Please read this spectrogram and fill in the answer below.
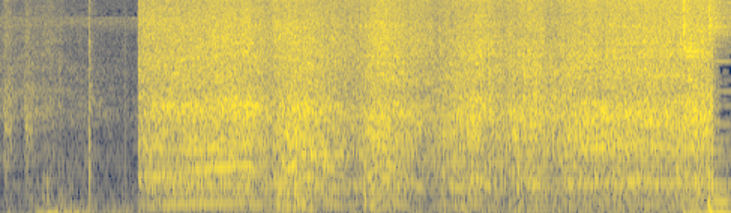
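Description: Tata Tiago's engine being started: a loud whirring starts about a second in and carries on with a wavering, gliding pitch until it stops near the end.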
